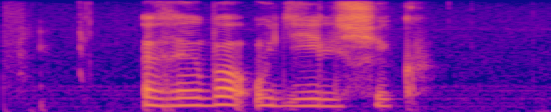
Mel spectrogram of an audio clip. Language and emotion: Russian, neutral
